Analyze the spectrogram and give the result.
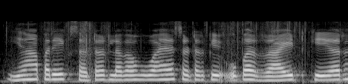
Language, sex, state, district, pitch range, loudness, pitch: Hindi, female, Bihar, Kaimur, 210-225 Hz, -15 LUFS, 215 Hz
